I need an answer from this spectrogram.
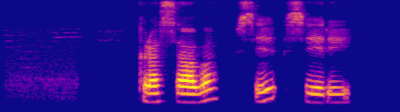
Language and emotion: Russian, neutral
